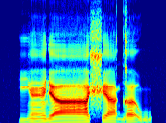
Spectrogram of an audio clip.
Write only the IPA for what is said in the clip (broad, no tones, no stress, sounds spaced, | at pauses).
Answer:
j ɛ̃ ɾʲ aː xʲ a ɡ ɐ w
